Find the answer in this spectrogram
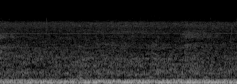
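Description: Steady low background rumble with a faint hiss, with no distinct sounds in it.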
